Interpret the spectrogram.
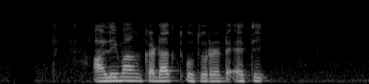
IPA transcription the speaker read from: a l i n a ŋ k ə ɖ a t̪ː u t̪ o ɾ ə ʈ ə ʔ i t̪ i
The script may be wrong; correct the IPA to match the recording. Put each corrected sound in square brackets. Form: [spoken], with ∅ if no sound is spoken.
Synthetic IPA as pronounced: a l i [m] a ŋ k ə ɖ a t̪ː u t̪ [u] ɾ ə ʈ ə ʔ [æ] t̪ i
